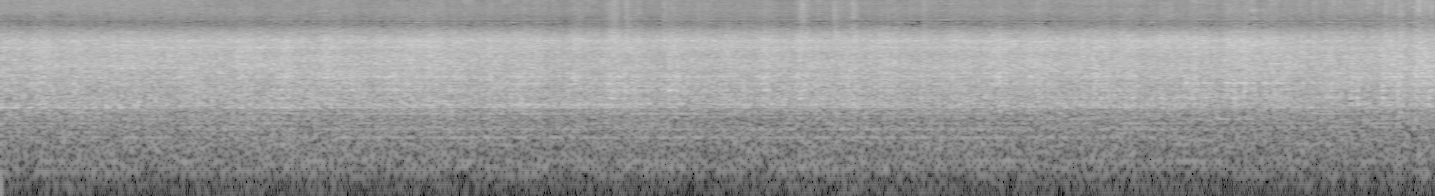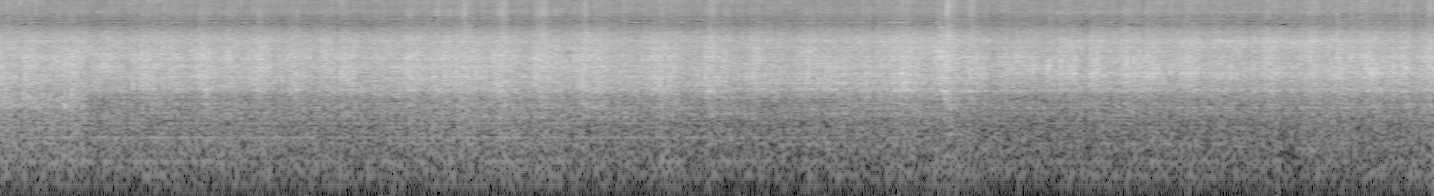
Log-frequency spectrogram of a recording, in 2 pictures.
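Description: Tape plant line running: a loud, steady mechanical noise from its rollers and drives, with fine rapid clicking from the tape winders coming through in the second half.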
